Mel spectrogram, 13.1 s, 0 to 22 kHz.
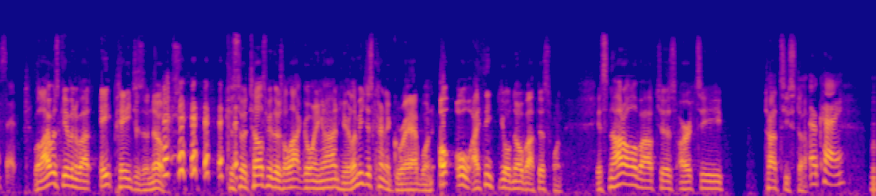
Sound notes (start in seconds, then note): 2.4 laughter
